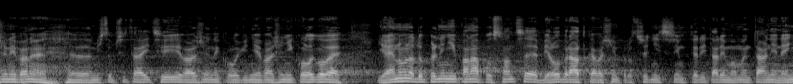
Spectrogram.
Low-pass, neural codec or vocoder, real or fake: 9.9 kHz; none; real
